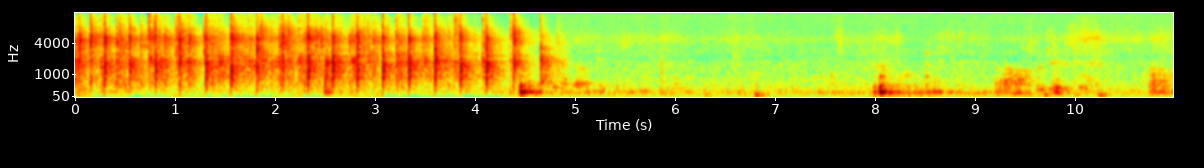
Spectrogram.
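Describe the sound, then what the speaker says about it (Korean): A lecture audience claps to welcome political commentator Park Sang-byeong to a newspaper academy talk: brisk, fairly close applause for about five seconds that stops abruptly, followed by a quieter room with faint stray sounds. "뜨거운 박수 부탁드리겠습니다."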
